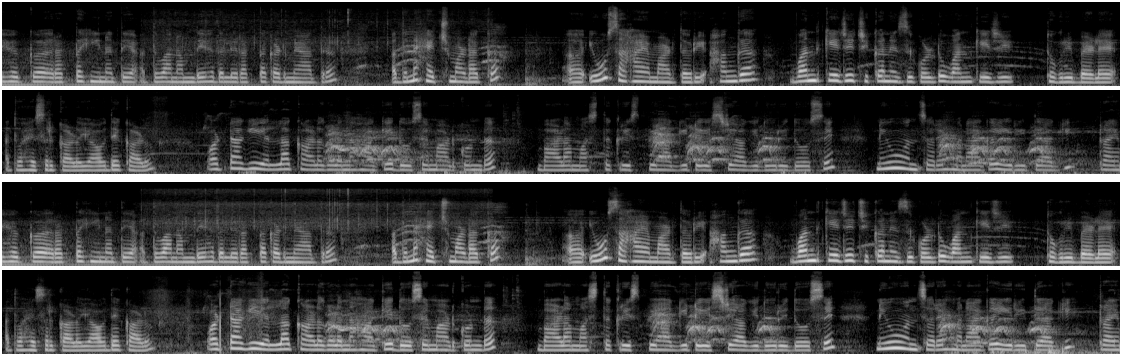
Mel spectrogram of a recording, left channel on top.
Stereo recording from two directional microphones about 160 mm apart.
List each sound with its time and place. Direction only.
0.0 s speech: 10° right (ahead or behind)
13.2 s speech: 20° right (ahead or behind)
